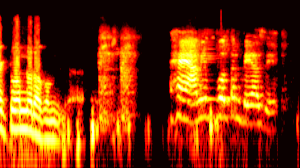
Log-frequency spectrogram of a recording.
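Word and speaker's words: Bayezid: ওইখান থেকে আসলে বাংলাদেশে এই নামটার প্রচলন, মানে Turkish name বেয়াজিদ, Turkish origin. So ওদের উচ্চারণটা ওরকম।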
